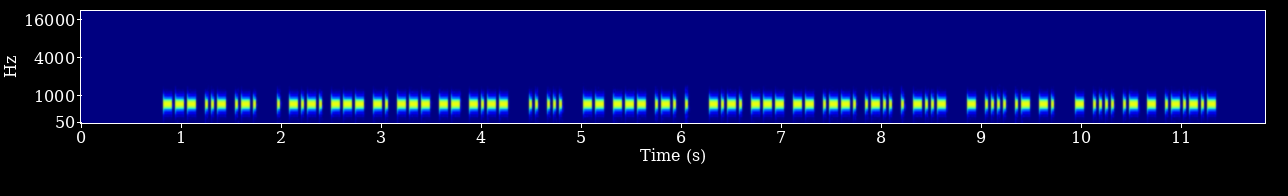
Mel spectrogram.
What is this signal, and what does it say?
Morse code, heard as a keyed tone, about 40 wpm, 700 Hz. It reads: OUR ECONOMY IS MORE COMPLEX THAN THAT.
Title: Sentences from Top 1000 Words - Review Part 6 - 40wpm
